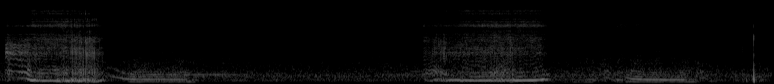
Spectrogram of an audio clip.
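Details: Two bully-breed dogs snoring on a couch during an afternoon nap: harsh, rattling snores on each in-breath, each followed by a softer whistling out-breath.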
